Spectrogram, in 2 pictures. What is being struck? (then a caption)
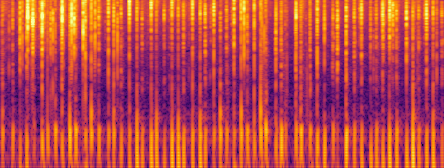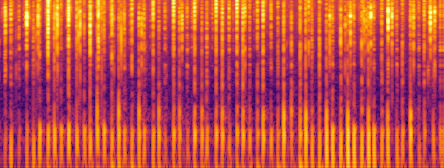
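Pad of paper sticky notes. A small, solid stack of yellow paper sticky notes is held in the hand and tapped and scratched with fingertips and short nails in front of the recorder. The result is a fast, uneven stream of short, dry taps with dull, low thuds and crisp, bright scratching clicks, each dying away almost instantly.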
